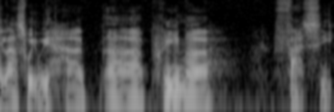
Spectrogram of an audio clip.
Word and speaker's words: prima facie: week we had uh prima facie i believe it's pronounced there was a bit of debate was it facie okay so a couple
